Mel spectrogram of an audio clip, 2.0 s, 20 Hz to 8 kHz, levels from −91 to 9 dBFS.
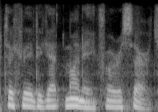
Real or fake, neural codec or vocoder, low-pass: real; none; 7.2 kHz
